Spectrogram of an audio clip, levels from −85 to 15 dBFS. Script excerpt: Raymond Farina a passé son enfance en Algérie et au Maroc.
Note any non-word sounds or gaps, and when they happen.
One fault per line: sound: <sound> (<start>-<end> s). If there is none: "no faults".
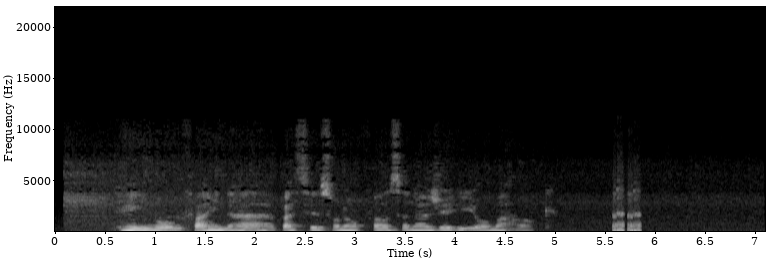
sound: laugh (5.6-5.9 s)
